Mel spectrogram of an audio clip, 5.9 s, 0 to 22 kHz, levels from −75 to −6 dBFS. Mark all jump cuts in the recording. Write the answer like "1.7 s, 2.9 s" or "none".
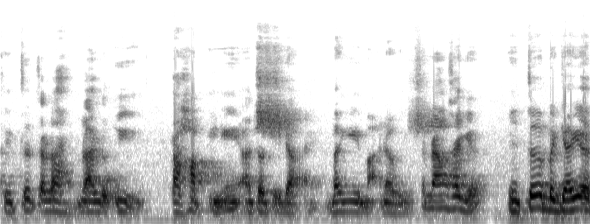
1.5 s, 4.2 s, 4.9 s

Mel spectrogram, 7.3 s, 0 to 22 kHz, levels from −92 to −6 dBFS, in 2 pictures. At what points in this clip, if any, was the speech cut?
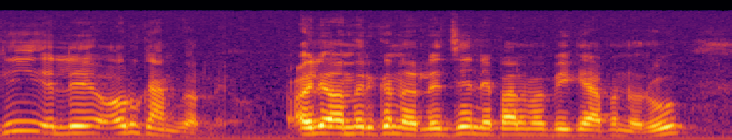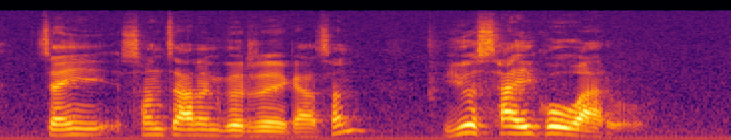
1.4 s

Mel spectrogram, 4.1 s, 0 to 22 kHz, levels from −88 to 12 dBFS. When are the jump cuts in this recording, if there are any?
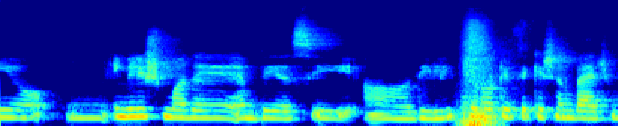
3.1 s

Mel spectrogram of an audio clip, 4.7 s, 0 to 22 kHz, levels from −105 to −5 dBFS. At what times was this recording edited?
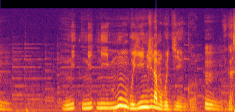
none

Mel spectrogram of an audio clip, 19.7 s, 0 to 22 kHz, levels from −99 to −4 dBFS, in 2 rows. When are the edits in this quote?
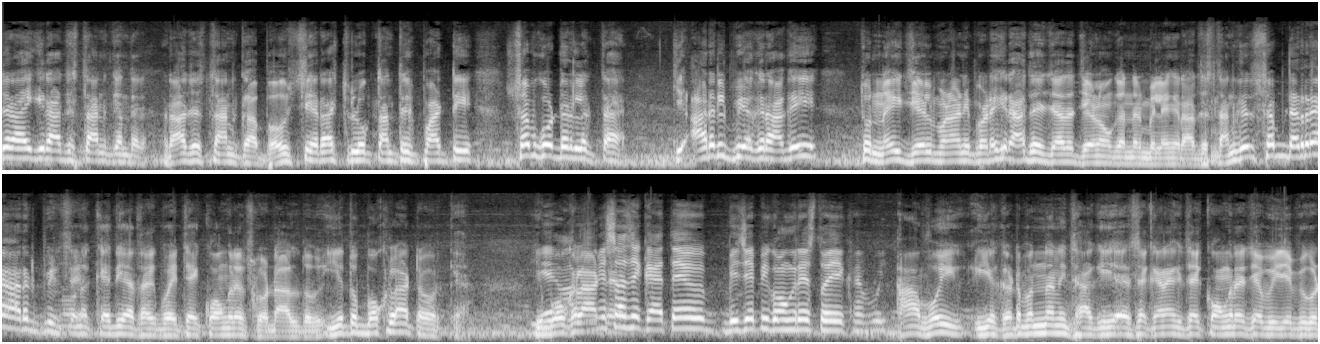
1.1 s, 10.4 s

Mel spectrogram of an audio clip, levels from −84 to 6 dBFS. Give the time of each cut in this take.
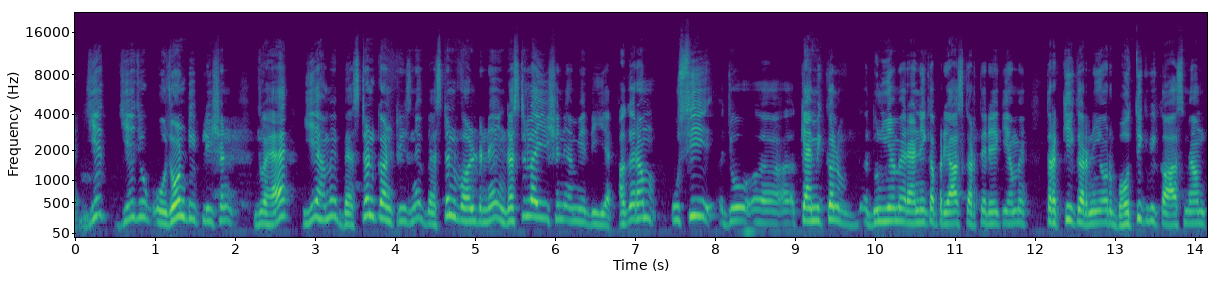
6.7 s

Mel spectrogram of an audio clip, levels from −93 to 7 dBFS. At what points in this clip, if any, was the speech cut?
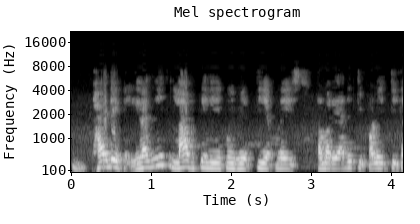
none

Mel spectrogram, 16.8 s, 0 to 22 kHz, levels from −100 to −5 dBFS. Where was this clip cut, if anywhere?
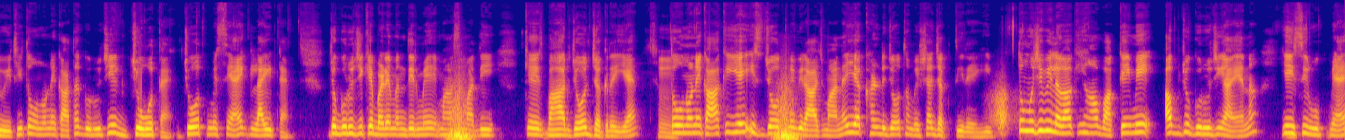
12.5 s

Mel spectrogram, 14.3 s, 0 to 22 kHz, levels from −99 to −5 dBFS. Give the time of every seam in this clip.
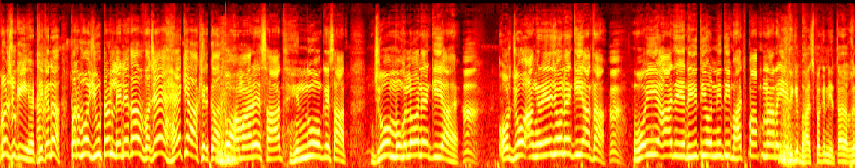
3.8 s, 13.1 s

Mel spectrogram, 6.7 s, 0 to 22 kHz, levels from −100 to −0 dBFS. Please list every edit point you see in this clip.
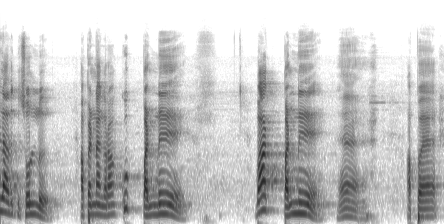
none

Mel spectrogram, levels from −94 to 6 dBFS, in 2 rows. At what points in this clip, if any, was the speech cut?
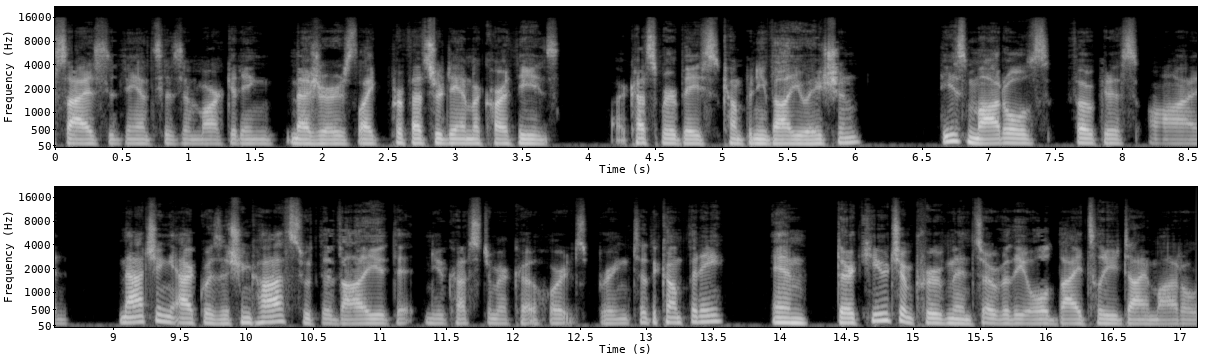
13.8 s

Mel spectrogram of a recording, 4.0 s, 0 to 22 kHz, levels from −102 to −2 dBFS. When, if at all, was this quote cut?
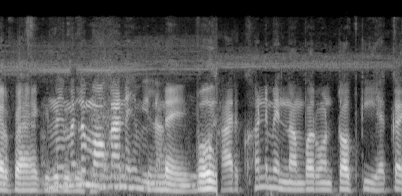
2.2 s

